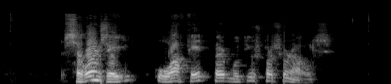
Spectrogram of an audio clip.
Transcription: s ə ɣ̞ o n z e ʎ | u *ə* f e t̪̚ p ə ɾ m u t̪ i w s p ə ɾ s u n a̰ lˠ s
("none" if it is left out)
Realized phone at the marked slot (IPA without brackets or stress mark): a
